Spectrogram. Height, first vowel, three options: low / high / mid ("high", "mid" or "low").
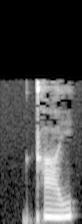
low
